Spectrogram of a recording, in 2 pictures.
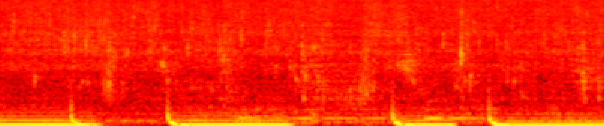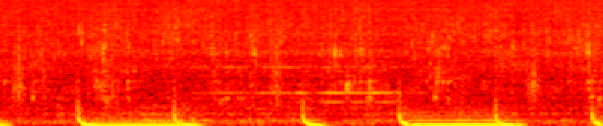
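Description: Kitchen faucet running a steady stream into a stainless steel sink as hands are rinsed under it, under background music with a heavy bass beat.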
